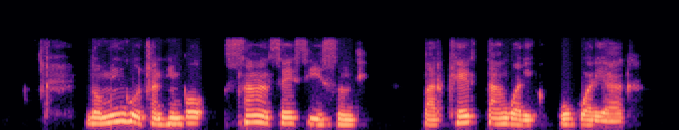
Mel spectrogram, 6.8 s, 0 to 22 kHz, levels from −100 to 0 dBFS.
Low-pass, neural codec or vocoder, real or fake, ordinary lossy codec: 7.2 kHz; none; real; Opus, 32 kbps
